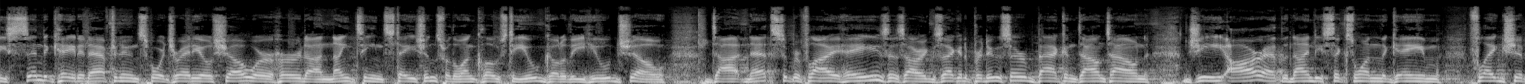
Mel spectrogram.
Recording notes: Today we're broadcasting live from the Lowell Showboat as a fundraiser is being held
